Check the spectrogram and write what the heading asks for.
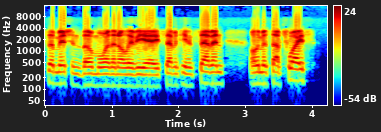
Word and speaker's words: Olivier: Well, Oliver, you know, we're talking about good nicknames. I think it's Olivier, by the way.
